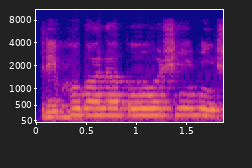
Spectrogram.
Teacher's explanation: একটু উঁচু গলায় হবে, মানে প্রথমটা নিচু গলায় হয়েছে, একটু উঁচু হবে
